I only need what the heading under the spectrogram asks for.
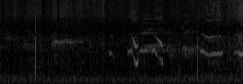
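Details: Salt-and-pepper female Miniature Schnauzer puppies whimper in thin, high, wavering whines that rise and fall, with a few soft clicks.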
